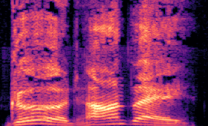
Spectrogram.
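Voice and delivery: silky, unhurried gloating; smooth. A narrator's reading. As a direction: savour it smoothly. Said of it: "said Malfoy smoothly".

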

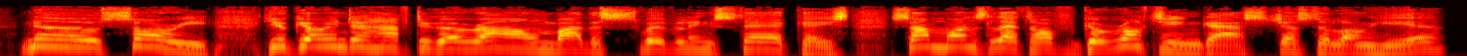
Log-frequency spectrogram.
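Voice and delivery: politely firm, turn them round; Ginny shooing students away; Ginny calling. A narrator's reading. Ginny turning crowd back.

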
